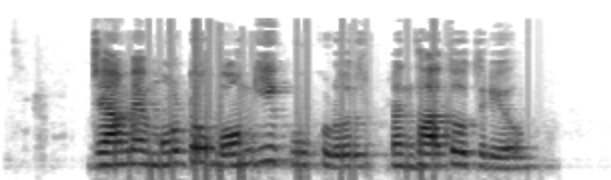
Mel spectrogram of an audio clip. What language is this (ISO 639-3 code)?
kvx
